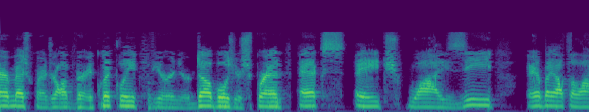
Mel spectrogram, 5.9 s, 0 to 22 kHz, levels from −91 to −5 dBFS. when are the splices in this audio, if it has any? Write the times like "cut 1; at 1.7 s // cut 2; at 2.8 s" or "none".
cut 1; at 1.5 s // cut 2; at 2.9 s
